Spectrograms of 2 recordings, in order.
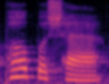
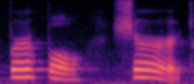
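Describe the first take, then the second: First: It is said in a British accent. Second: It is said in an American accent. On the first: "if we want that more British" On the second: "in American, we would pronounce like"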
